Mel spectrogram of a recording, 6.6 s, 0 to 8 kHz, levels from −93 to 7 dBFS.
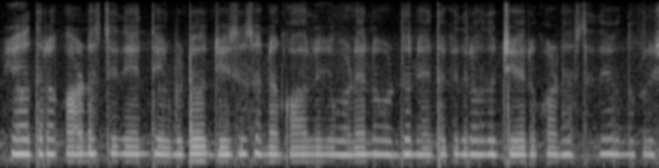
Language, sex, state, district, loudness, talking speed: Kannada, female, Karnataka, Dharwad, -33 LUFS, 145 wpm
